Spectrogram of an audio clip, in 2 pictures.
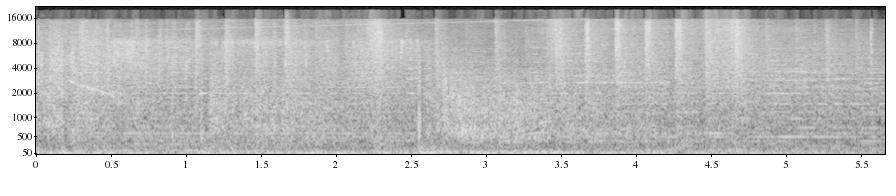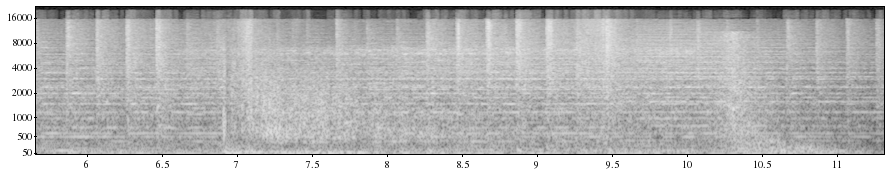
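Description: Heavy artillery fire and explosions in the Syrian war, several deep booming blasts spaced a few seconds apart, each with a rumbling tail, loud and close over constant low rumble.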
